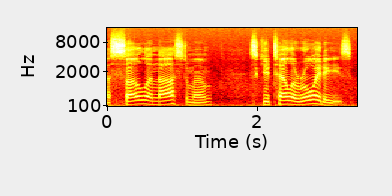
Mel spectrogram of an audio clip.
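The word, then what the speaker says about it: Solenostemon scutellarioides: share that with the garden center and it's pronounced a solenostomum scutelleroides and that is again the most up-to-date genus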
